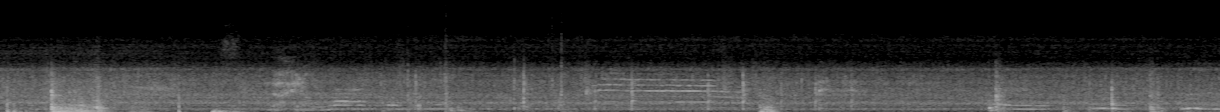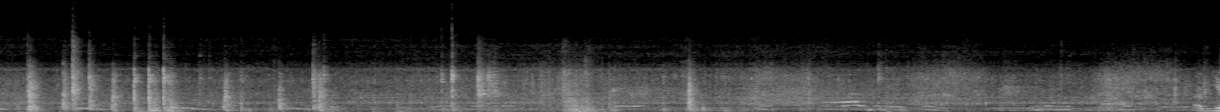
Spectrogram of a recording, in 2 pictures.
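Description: Chicken pieces sizzling steadily as they fry in oil in a pot, with a slotted spoon scraping and knocking against the pot several times, mostly in the second half, as thick masala paste is added and stirred in.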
